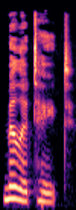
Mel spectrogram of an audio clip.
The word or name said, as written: militate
